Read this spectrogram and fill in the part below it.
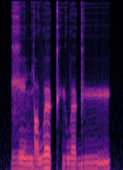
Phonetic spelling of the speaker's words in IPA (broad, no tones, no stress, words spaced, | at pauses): ɣeːnjɑwœkʰy wœɡyː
